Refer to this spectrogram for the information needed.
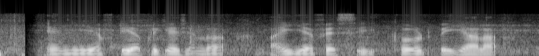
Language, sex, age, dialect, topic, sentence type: Telugu, male, 31-35, Central/Coastal, banking, question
